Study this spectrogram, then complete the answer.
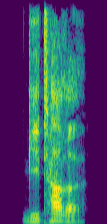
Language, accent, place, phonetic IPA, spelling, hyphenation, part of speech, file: German, Germany, Berlin, [ɡiˈtaʁə], Gitarre, Gi‧tar‧re, noun, De-Gitarre.ogg
- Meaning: guitar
